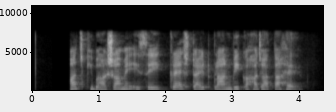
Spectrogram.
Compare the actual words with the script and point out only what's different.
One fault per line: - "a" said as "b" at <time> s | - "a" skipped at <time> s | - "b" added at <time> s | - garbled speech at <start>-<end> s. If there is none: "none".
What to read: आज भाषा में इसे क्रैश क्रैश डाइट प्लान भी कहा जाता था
- "की" added at 0.8 s
- "क्रैश" skipped at 2.4 s
- "था" said as "है" at 3.7 s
